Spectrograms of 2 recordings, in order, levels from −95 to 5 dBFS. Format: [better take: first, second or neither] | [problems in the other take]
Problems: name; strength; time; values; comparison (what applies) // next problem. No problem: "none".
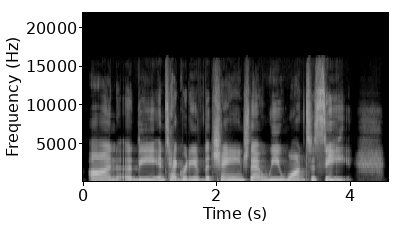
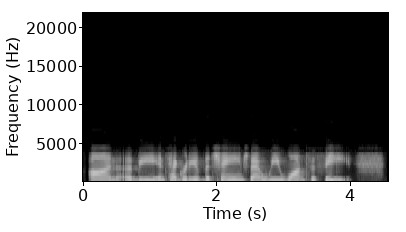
first | phone-call audio; nothing above 3.5 kHz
